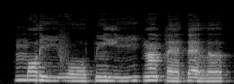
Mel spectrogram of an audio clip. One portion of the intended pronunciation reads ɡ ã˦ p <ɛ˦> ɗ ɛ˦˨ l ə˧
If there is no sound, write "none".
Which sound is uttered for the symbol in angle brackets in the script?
ɛ˨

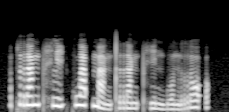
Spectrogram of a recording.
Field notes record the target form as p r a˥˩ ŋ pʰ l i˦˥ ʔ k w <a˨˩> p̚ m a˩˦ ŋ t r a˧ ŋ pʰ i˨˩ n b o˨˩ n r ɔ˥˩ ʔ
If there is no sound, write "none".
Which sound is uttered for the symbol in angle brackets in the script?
a˥˩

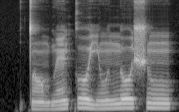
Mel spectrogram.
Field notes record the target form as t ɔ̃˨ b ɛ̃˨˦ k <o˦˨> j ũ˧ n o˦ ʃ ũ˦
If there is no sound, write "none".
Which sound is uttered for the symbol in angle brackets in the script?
o˦˨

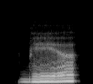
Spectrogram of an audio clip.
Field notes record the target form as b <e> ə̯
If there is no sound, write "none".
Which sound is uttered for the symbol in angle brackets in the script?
e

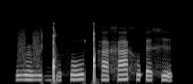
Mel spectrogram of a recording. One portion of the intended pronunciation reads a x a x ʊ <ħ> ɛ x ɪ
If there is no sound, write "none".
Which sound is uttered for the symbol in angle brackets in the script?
ʔ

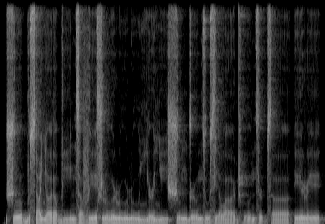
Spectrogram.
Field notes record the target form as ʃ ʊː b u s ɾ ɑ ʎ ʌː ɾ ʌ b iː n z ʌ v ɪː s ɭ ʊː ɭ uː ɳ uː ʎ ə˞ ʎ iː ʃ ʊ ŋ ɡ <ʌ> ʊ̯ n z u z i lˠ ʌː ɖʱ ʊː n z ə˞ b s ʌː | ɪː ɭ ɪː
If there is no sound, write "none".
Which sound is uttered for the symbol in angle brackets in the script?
ə˞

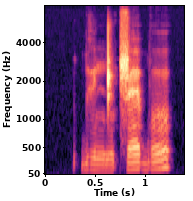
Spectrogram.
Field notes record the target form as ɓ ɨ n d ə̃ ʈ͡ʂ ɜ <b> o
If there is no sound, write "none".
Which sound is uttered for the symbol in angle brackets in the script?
b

